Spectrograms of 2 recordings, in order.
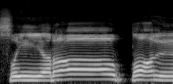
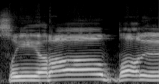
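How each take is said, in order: No difference in how they are said.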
